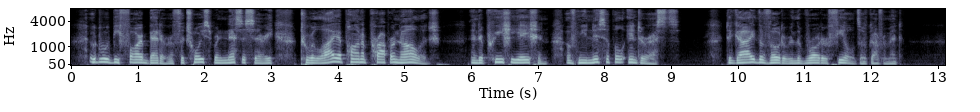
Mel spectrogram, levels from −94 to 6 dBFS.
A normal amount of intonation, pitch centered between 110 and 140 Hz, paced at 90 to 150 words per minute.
Yes: average, 4.3 semitones; low, 135 Hz; average, 140 wpm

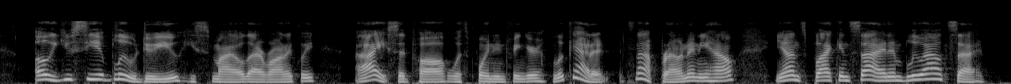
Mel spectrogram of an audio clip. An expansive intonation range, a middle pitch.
Yes: wide, 7.7 semitones; medium, 155 Hz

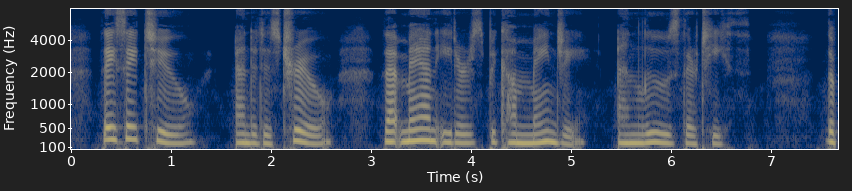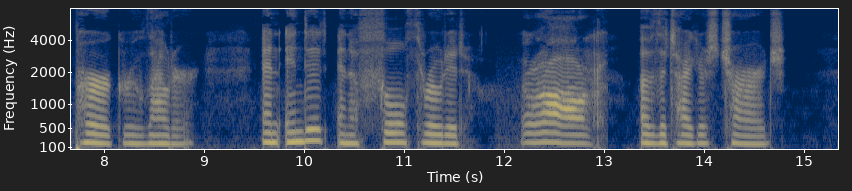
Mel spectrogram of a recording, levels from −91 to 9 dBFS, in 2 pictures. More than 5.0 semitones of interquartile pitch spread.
No: narrow, 2.4 semitones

